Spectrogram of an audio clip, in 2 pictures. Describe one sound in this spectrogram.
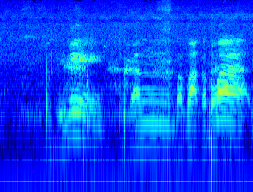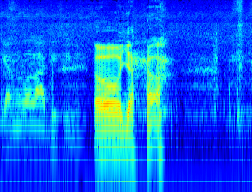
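An elderly man talks nearby in a friendly way.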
